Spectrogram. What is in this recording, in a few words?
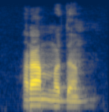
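"раммӧдӧм", Komi, male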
